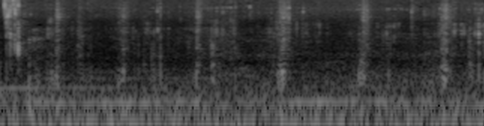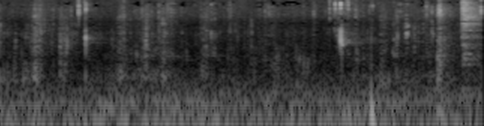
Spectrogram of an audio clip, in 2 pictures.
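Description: Quiet close-up chewing of fast food: soft, irregular mouth clicks and crunches, with a few slightly louder ticks near the end.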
